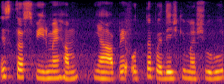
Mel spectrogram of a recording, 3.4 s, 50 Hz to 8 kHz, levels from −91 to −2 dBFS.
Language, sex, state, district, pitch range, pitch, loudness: Hindi, female, Uttarakhand, Tehri Garhwal, 185-215 Hz, 190 Hz, -20 LUFS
